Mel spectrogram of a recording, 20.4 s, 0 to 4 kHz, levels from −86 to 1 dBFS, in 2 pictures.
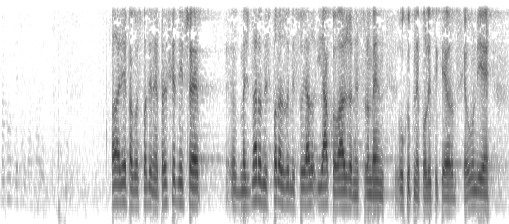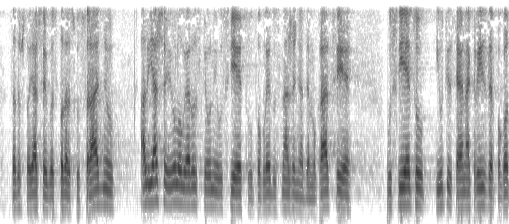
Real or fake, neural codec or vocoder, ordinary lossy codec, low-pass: real; none; none; 3.6 kHz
